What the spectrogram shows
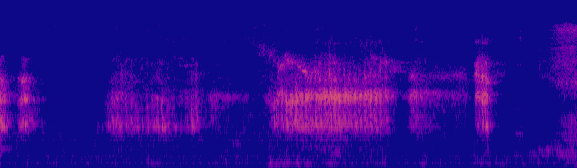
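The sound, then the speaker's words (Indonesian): A hungry gorilla in a forest, heard in the distance, calls out in a series of rough, throaty hoots and grunts, several bursts rising and falling with one longer sustained call in the middle, fairly faint with no one talking. “Gorila pun mengeluarkan suaranya seolah memanggil binatang yang lain di hutan.”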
